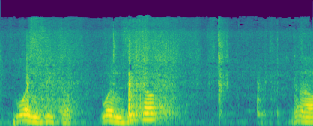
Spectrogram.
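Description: A man's voice speaking two short phrases, followed by a quieter stretch with two sharp clicks near the end.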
